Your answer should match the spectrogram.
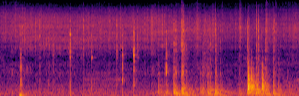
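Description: Mushrooms frying uncovered in a pan give a faint, steady sizzle broken by scattered sharp crackles and the clatter of stirring, louder near the end.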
